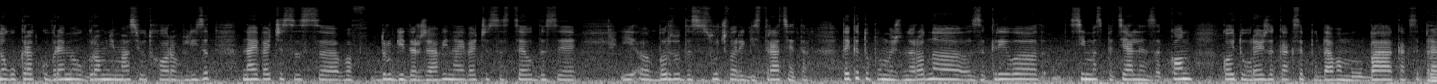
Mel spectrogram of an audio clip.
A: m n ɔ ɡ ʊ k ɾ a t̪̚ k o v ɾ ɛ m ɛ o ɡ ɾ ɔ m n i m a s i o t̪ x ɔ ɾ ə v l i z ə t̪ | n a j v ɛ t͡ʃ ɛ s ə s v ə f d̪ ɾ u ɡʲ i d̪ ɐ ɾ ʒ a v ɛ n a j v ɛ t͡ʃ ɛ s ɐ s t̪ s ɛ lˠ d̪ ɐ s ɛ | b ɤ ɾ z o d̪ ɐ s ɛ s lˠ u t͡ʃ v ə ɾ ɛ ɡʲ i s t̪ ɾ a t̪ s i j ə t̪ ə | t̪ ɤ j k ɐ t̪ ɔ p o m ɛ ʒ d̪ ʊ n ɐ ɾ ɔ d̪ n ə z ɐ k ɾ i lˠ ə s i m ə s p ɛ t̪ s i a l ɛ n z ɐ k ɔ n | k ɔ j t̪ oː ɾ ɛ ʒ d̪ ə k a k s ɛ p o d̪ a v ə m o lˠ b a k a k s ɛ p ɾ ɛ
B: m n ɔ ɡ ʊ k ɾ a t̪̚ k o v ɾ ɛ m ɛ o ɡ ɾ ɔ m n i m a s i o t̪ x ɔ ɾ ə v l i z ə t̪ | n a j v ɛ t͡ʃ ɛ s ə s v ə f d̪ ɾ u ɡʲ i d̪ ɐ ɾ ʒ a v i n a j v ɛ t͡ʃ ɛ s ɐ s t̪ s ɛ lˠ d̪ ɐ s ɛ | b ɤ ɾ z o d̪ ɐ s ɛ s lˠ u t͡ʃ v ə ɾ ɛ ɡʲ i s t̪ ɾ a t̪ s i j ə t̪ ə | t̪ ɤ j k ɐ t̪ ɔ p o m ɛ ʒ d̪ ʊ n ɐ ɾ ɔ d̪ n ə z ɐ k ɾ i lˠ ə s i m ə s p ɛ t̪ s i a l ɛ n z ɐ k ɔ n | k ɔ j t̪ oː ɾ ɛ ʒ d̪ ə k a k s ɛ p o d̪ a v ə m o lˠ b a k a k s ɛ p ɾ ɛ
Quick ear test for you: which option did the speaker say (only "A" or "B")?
B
